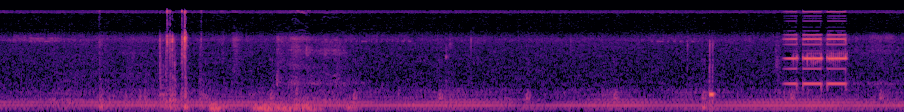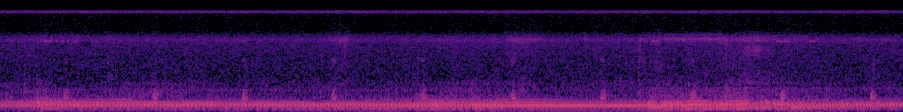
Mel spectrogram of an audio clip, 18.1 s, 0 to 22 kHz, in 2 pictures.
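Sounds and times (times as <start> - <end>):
steady low hum: 0.0 - 18.0
dashboard warning beeps: 7.8 - 8.6.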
